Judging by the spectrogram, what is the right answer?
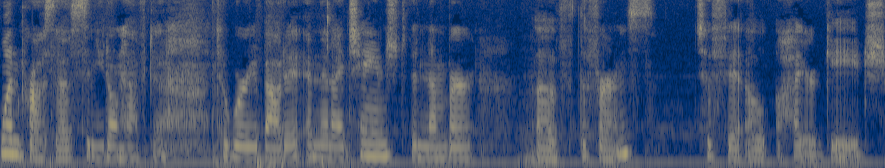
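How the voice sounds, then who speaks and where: A woman mumbling at a fairly slow pace, with audible room echo. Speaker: knitting podcaster and designer. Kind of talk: casual vlog chat.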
